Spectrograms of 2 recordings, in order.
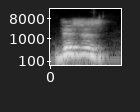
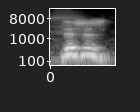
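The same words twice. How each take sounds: The two takes are said the same way.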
